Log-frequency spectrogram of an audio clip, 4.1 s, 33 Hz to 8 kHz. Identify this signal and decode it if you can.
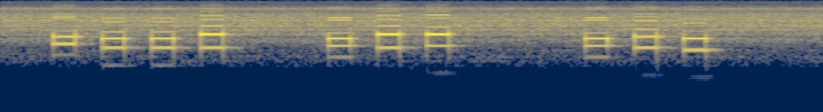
DTMF, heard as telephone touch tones, dialled by machine, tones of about 110 ms. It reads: 0446 769 751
